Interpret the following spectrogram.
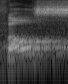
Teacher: Fasl pertama kita sempurnakan sifat huruf shad sukun. Fals sifatnya hamas, ada nafas mengalir, ada safir, ada bunyi desisnya.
